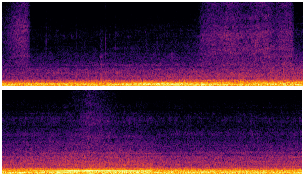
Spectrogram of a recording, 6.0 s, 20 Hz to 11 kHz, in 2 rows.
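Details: Ford 6.7 Powerstroke diesel truck with 56,000 miles, coasting at about 1500 rpm on the engine brake with the fan at 2000 rpm. Loud, steady droning roar because the viscous fan clutch is stuck engaged, a fault the owner notices mainly on the interstate.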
